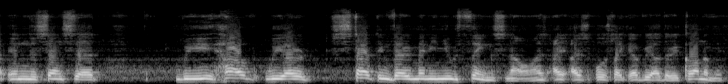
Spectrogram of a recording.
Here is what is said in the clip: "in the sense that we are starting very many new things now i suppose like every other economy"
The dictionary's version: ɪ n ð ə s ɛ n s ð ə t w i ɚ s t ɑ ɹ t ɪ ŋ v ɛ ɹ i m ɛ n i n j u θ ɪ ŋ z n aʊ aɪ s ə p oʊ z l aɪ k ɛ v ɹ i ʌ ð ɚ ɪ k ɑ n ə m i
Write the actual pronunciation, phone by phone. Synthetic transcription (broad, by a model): ɪ n ð ə s ɛ n s ð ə t w i ɚ s t ɑ ɹ t ɪ ŋ v ɛ ɹ i m ɛ n i n j u θ ɪ ŋ z n aʊ aɪ s ə p oʊ z l aɪ k ɛ v ɹ i ʌ ð ɚ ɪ k ɑ n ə m i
